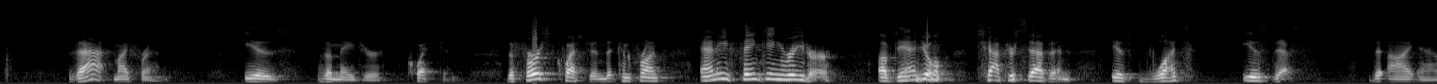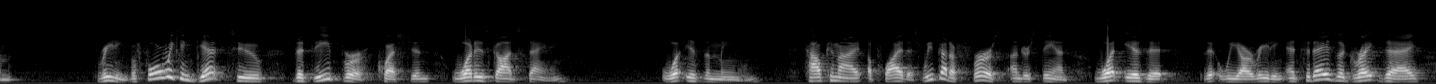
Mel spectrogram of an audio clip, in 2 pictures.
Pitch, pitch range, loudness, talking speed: 145 Hz, 110-180 Hz, -20 LUFS, 135 wpm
